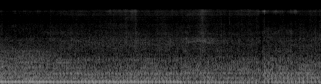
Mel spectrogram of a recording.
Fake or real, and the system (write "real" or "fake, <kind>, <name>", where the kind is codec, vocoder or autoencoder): fake, autoencoder, DAC-VAE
